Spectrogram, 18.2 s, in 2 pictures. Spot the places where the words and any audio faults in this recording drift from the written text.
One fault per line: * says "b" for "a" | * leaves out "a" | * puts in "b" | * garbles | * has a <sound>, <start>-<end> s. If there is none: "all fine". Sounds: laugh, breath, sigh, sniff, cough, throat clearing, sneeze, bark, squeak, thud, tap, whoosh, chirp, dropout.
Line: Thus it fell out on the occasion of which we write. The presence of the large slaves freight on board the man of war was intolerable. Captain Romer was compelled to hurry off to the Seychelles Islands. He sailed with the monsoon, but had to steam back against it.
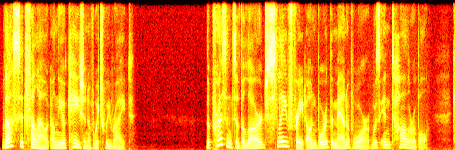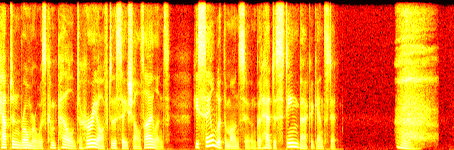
* says "slave" for "slaves"
* has a sigh, 17.0-17.9 s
